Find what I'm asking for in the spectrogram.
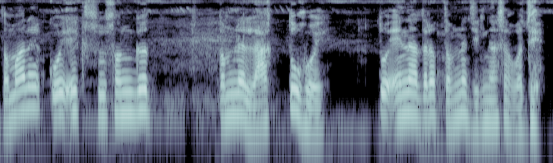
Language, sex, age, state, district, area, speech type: Gujarati, male, 18-30, Gujarat, Rajkot, urban, spontaneous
